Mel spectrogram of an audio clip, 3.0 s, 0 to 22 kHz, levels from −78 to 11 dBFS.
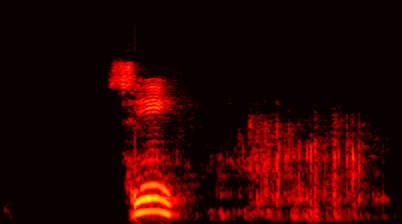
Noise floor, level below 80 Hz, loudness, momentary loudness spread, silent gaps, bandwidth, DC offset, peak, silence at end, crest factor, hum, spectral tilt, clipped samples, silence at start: -49 dBFS; -78 dBFS; -23 LUFS; 22 LU; none; 7.6 kHz; under 0.1%; -8 dBFS; 0.35 s; 22 dB; none; -4 dB/octave; under 0.1%; 0.85 s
